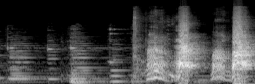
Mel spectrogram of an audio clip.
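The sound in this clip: A dog barks: softer, whiny vocal sounds lead into a few loud, sharp barks with uneven spacing.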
